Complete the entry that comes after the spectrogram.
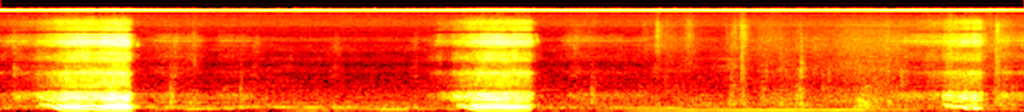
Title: Dexter, the bullmastiff, snoring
